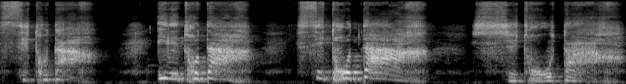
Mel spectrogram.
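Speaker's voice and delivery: very slow, put-on, booming, thundering voice. Retelling a man's voice from above saying it's too late: imitating a thundering voice. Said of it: "ça tonnait".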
